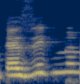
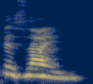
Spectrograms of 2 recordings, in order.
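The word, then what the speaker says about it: design: यहाँ पे हम डेजिग्न नहीं बोलेंगे। ओके, यहाँ पे हम बोलेंगे डिजाइन।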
